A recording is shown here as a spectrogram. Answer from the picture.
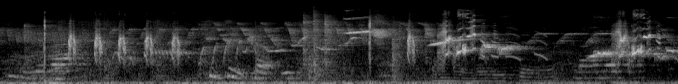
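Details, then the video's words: Caged white-rumped shama male singing a fighting song, stimulated by a female: rapid varied whistles and chirps, sharp notes and rising slurred phrases, several loud bursts; faint low background hum. "Chòe lửa kích lửa DÌU BỔI,tạch liên tục đập đuôi kích chòe lửa lên lửa hót đấu"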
